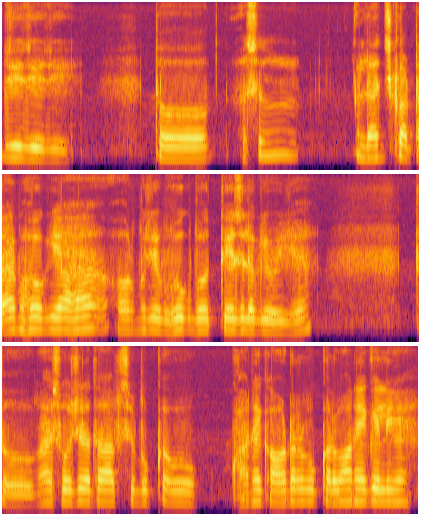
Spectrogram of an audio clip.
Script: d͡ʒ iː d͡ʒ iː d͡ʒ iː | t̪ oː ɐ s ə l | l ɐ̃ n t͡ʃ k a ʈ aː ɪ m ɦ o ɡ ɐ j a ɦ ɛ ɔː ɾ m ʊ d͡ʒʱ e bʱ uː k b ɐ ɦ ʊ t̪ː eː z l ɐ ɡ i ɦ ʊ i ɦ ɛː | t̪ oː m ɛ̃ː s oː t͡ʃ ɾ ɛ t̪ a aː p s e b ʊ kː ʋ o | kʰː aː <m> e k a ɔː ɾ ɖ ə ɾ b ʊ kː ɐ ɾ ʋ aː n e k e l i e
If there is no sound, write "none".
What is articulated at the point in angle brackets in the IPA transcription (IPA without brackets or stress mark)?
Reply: n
